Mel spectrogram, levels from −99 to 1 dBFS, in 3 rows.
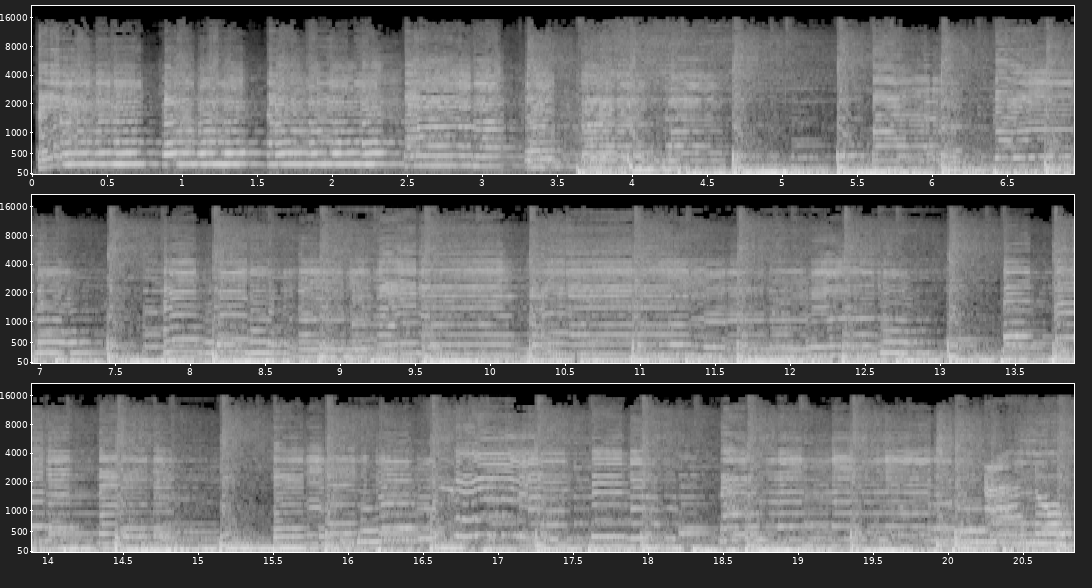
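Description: No technical faults can be heard anywhere in the audio. Nothing in the sound points to a problem with how it was captured, processed or delivered.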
